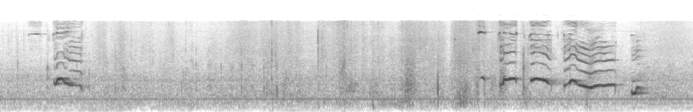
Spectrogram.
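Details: Beagle puppy giving high, wavering whimpers and yips, one near the start, then a rapid run of rising-and-falling whines in the last two seconds, over a low steady hum and faint room noise.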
